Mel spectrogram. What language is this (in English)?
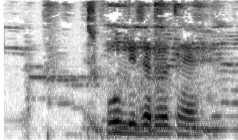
Dhatki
